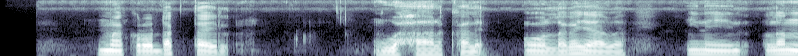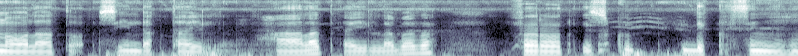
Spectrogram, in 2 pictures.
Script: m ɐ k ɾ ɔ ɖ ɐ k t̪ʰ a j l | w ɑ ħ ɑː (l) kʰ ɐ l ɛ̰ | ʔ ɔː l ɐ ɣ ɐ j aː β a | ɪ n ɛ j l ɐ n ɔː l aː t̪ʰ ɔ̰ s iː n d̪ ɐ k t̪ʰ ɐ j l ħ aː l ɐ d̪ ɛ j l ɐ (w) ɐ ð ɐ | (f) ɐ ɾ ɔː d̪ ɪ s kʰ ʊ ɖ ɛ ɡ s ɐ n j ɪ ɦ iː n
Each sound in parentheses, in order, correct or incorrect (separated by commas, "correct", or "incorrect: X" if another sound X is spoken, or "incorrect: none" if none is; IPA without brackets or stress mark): correct, incorrect: β, correct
